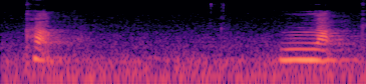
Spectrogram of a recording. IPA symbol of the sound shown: ʌ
